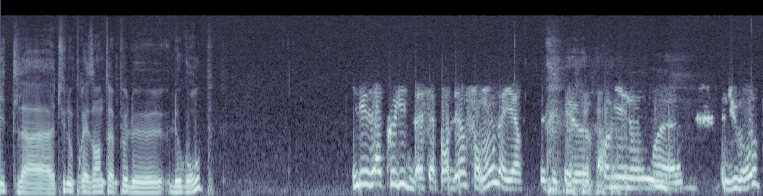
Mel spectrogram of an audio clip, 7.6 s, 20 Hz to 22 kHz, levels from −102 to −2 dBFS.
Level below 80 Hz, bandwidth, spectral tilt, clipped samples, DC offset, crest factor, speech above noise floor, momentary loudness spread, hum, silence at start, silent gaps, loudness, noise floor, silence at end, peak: -50 dBFS; 16 kHz; -7 dB/octave; under 0.1%; under 0.1%; 14 dB; 33 dB; 4 LU; none; 0 s; none; -16 LUFS; -48 dBFS; 0.05 s; -4 dBFS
